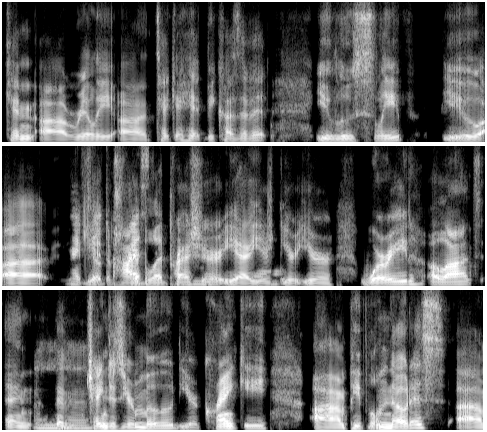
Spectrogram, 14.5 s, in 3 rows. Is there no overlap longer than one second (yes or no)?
no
